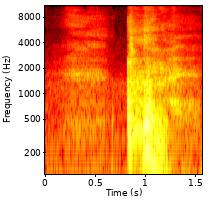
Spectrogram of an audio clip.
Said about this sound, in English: And of course, I had to cough. Of course. Now I got to find that and edit.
